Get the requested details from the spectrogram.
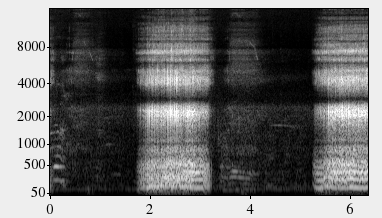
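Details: Very loud snoring, described as the world's number one snore: two long, harsh, rattling inspiratory snores with quieter breathing between them.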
